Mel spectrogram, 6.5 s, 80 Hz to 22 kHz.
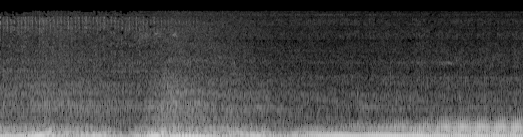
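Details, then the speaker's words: VW Scirocco after roadside breakdown, started by recovery technician: rough lumpy running through blips and shaky idle; diagnostics showed low combustion in cylinder 3, misfire from a failed ignition coil. "But it wasn't sounding healthy. The technician's diagnostic equipment did indicate that there was low combustion in cylinder 3 and the car would need to be recovered."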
